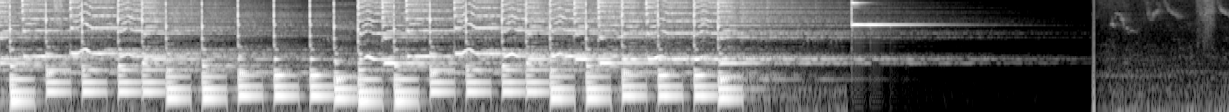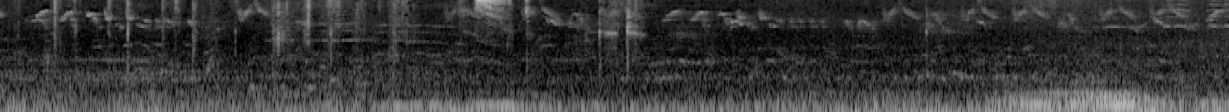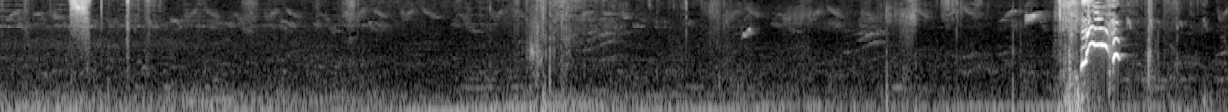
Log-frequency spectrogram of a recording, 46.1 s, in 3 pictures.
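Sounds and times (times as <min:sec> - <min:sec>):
small birds chirping: 0:20.9 - 0:46.0.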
